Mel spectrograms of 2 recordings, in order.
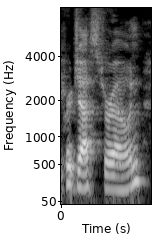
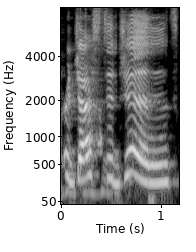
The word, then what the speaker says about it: progestogen: family called progesto but most people pronounce that wrong get it wrong and just say progesterone but unfortunately like I did I just call it progesterone I just you got it right yeah so progestogens can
